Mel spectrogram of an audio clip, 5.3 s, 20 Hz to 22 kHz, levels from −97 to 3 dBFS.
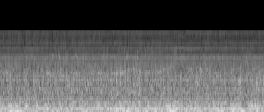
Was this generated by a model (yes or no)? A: yes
